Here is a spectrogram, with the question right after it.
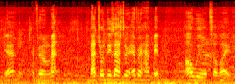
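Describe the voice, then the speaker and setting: A man talks at a fairly quick pace. Crowd noise carries in the background. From Hawaii. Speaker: taro farmer and workshop speaker. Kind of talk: public talk. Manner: halting.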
